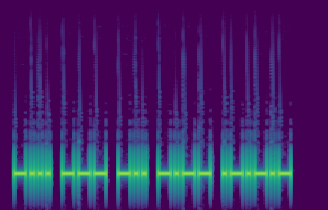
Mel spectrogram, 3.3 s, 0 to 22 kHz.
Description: Morse code, heard as a keyed tone, about 32 wpm, 700 Hz. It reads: BODY.
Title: Sentences from Top 1000 Words - Review Part 2 - 30wpm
